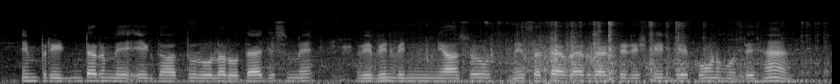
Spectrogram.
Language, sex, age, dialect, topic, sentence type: Hindi, male, 25-30, Hindustani Malvi Khadi Boli, agriculture, statement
